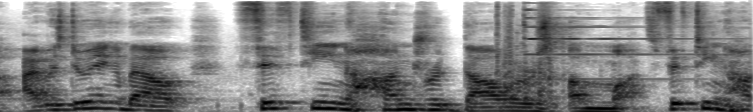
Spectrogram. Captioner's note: cash register dings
